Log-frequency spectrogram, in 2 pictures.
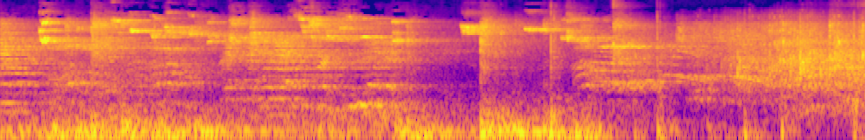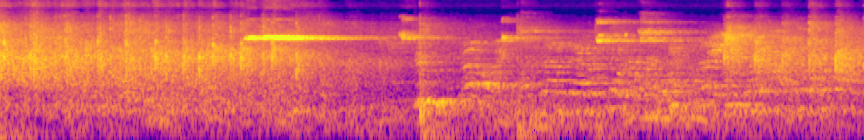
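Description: Volleyball game sounds in a reverberant gym: players and spectators shouting through the rally. Then a spell of clapping and cheering after the point, a short high referee's whistle about eleven seconds in, and a sharp ball impact soon after.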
